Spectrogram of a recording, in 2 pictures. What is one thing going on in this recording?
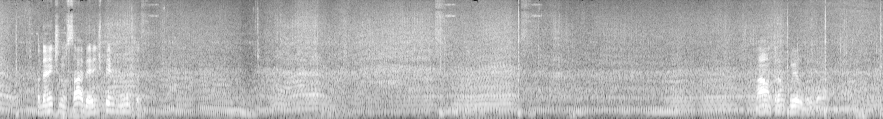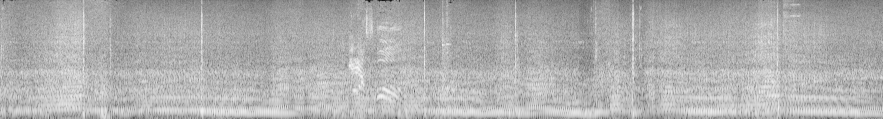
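A car engine revs and roars steadily as a car drives fast.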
